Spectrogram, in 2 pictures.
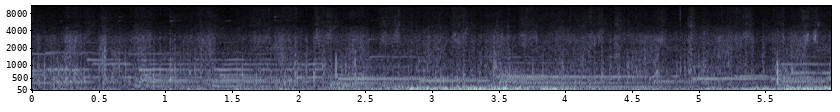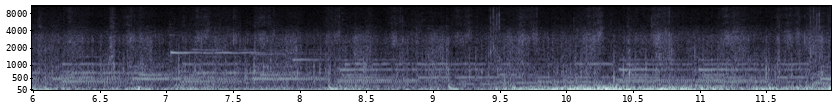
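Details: Steady instrumental music with soft rustling footsteps beneath it, and no animal voice heard.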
